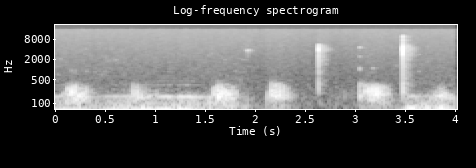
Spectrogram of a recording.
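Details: Female cat Rosetta purring while asleep, a sign of pleasure or relaxation; a few low rumbling pulses sit over a steady low music drone, with two sharp clicks between them.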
